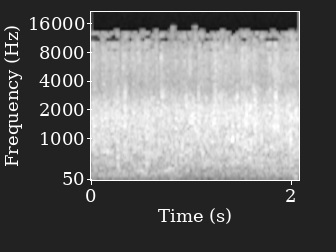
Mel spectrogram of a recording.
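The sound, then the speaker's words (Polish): Audience applause at a music awards gala, a thick, even roar of many hands clapping together, loud and continuous with no voices over it. “Wielkie brawa.”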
